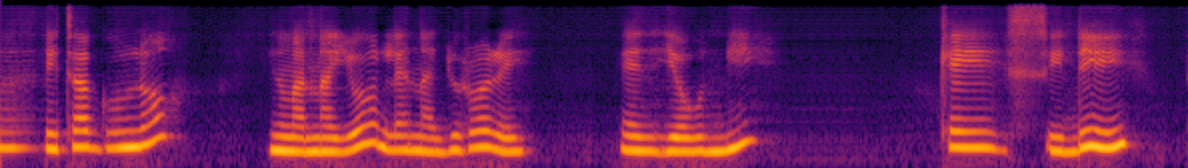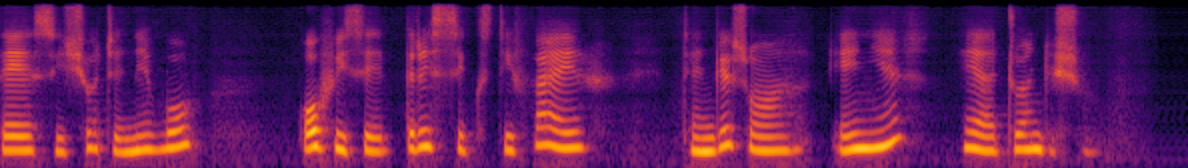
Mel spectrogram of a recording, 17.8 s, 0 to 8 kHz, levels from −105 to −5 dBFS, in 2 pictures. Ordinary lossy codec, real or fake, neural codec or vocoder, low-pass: none; fake; codec, 16 kHz, about 1 kbps, DyCAST, with the encoder's durations; 7.2 kHz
